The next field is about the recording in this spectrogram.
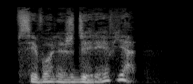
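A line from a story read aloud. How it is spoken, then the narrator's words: Hissing, baring teeth. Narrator (Russian): зашипела на него Намира, скаля зубы не хуже Ксилаев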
